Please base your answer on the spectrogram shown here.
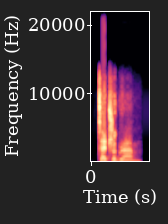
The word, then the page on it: tetragram: Indian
